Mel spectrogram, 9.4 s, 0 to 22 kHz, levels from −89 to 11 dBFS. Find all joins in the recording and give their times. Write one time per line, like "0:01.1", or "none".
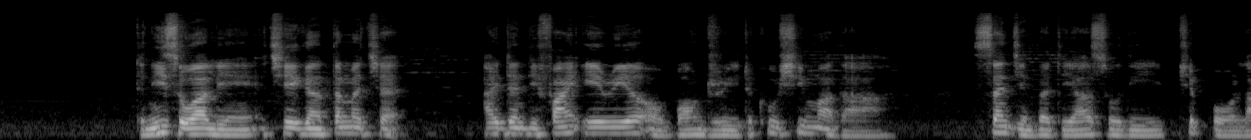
none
